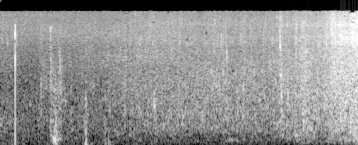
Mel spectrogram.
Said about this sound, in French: ils poussent leur pirogue à l'eau noire et s'éloignent du rivage, guidés par la lumière des étoiles et leur connaissance ancestrale de la mer.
